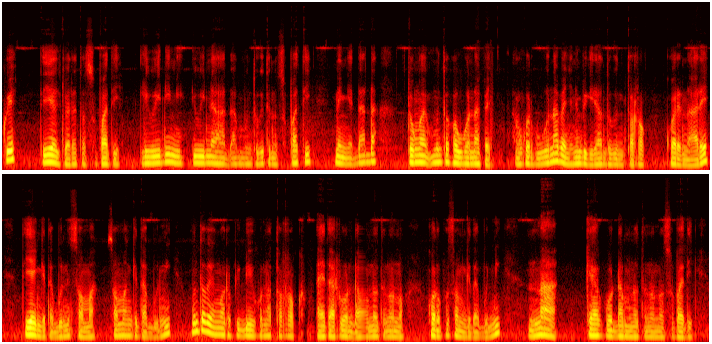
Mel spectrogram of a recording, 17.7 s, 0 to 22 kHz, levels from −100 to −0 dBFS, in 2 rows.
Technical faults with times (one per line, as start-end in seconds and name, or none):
5.71-5.75 short concealed packet loss
5.73-6.11 lost packet rebuilt from error correction
6.27-6.31 short concealed packet loss
6.41 lost packet rebuilt from error correction
12.35-13.83 repeated packet loss (robotic sound)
